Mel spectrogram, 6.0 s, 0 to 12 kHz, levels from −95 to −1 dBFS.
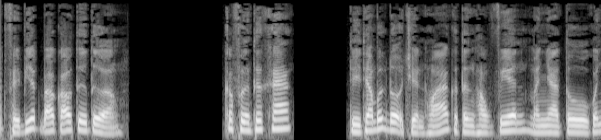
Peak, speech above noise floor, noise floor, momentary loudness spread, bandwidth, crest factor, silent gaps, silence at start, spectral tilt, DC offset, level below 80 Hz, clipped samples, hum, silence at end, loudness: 0 dBFS; over 77 dB; under -90 dBFS; 6 LU; 11.5 kHz; 14 dB; 1.29-2.22 s, 2.93-3.45 s; 0 s; -7 dB/octave; under 0.1%; -48 dBFS; under 0.1%; none; 0 s; -14 LUFS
